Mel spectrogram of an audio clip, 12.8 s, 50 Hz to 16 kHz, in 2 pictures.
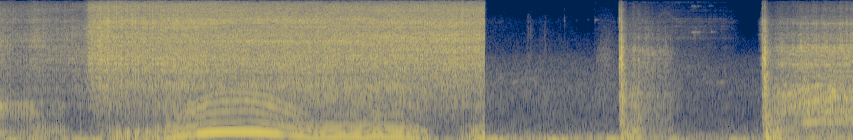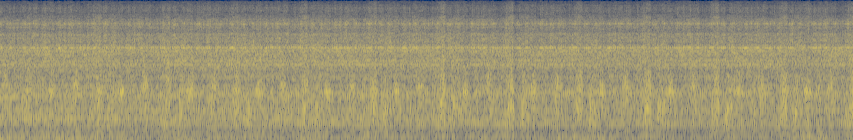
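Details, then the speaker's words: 1974 Ford 3550 industrial tractor, engine freed from seizure with vinegar, cranking with spark plugs out after fixing loose battery terminal: steady, even starter crank, no binding; spins over smoothly. "Boy, that sounds a lot better, guys, huh?"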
